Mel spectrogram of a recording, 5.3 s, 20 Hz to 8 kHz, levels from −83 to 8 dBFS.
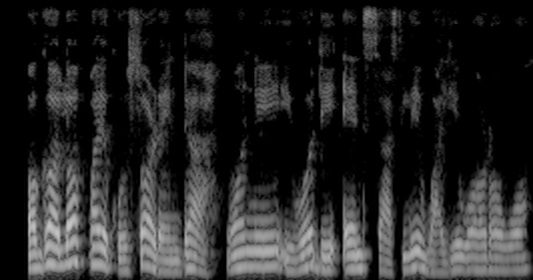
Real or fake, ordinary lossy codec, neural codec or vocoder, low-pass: fake; none; vocoder, 44.1 kHz, 128 mel bands every 256 samples, BigVGAN v2; 7.2 kHz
